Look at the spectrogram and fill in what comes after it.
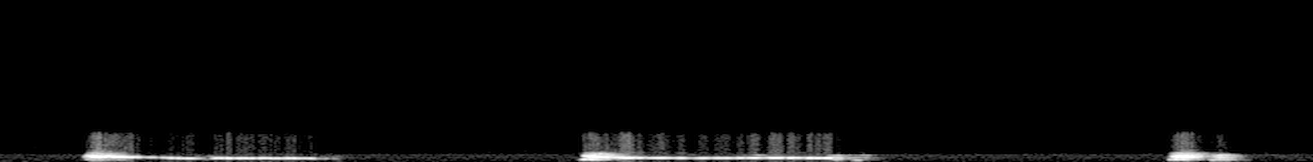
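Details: Dog during a training session giving three drawn-out, steady whining howls, each about one to one and a half seconds, the last one short and clipped, with silence between them.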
